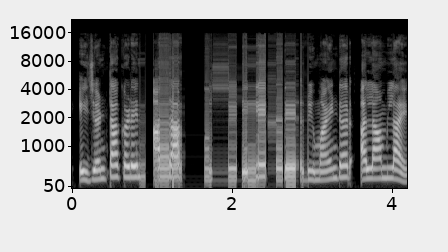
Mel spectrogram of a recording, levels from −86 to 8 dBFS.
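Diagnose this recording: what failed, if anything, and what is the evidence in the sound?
Robotic sound from repeated short buffers, 0.84 to 2.95 s: speech becomes a rigid 93.8 Hz buzz, likely a driver-buffer underrun looping a 10.7 ms chunk.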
